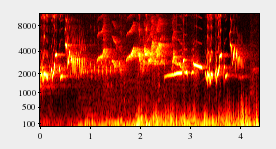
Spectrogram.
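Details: A white-rumped shama sings a competitive song: quick chains of rich whistles, chattering trills and upward sweeps following one another almost without pause, over steady low-pitched background noise.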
